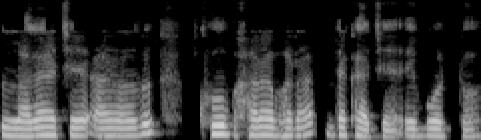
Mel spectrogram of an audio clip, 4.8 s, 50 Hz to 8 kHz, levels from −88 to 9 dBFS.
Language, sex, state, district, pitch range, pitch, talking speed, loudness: Bengali, male, West Bengal, Jhargram, 150-165 Hz, 155 Hz, 135 wpm, -17 LUFS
